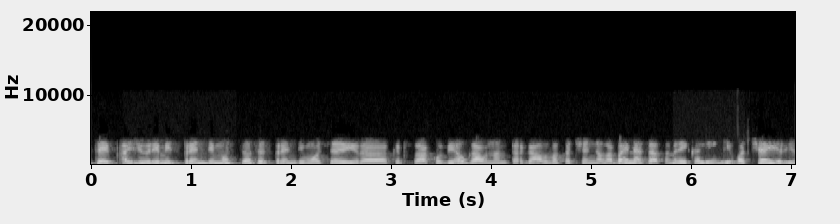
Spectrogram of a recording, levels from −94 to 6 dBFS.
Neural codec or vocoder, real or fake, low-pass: none; real; 10.8 kHz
